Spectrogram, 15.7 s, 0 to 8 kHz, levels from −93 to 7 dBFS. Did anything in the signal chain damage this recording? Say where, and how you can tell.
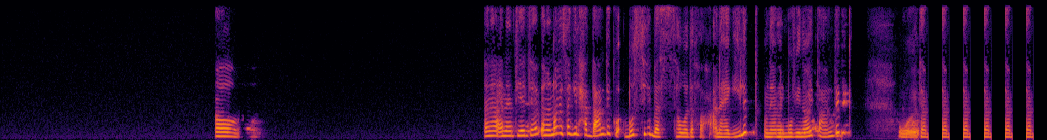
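Yes. An echo leak at the call-processing stage lets a delayed, quieter copy of the speech through at 3.65–3.93, 7.87–7.95, 11.25–11.34, 11.59–11.78, 12.04–12.78 and 13.15–13.8 s, likely from a far-end loudspeaker the echo canceller missed. The copy trails by 236 ms early on, then 80 ms, sitting roughly 5 to 15 dB below. On a spectrogram the speech patterns repeat, shifted right.

A stutter with silent gaps at the playback or buffer stage runs from 13.91 s to the end. A 100 ms fragment repeats five times every 315 ms, with 215 ms of digital silence between, likely a stalled stream replaying its last chunk. The waveform shows identical bursts separated by flat silent gaps.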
